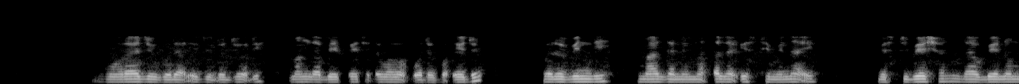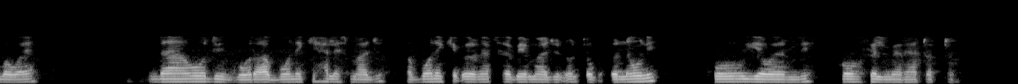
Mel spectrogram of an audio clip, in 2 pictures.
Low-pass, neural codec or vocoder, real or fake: 3.6 kHz; none; real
